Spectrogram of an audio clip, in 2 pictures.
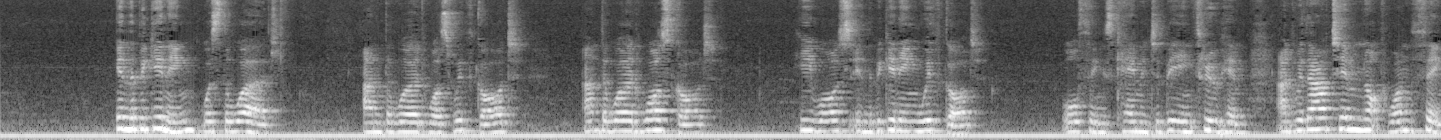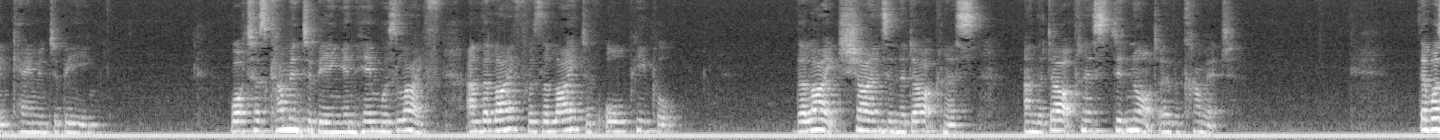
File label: The Gospel Reading; 2 before Lent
